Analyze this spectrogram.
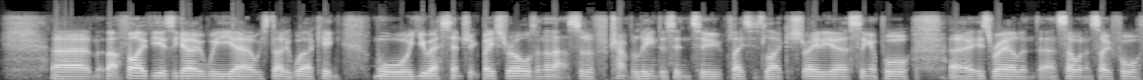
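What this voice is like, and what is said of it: English accent from near London. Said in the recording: “my accent, you can probably tell, just outside London, we're UK”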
